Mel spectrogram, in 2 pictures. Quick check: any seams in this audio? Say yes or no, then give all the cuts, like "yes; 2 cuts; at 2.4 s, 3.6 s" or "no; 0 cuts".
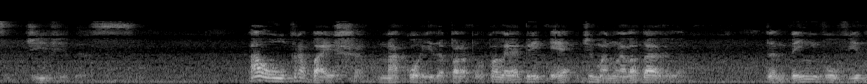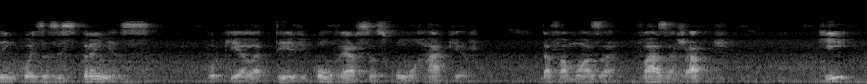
yes; 1 cut; at 2.5 s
